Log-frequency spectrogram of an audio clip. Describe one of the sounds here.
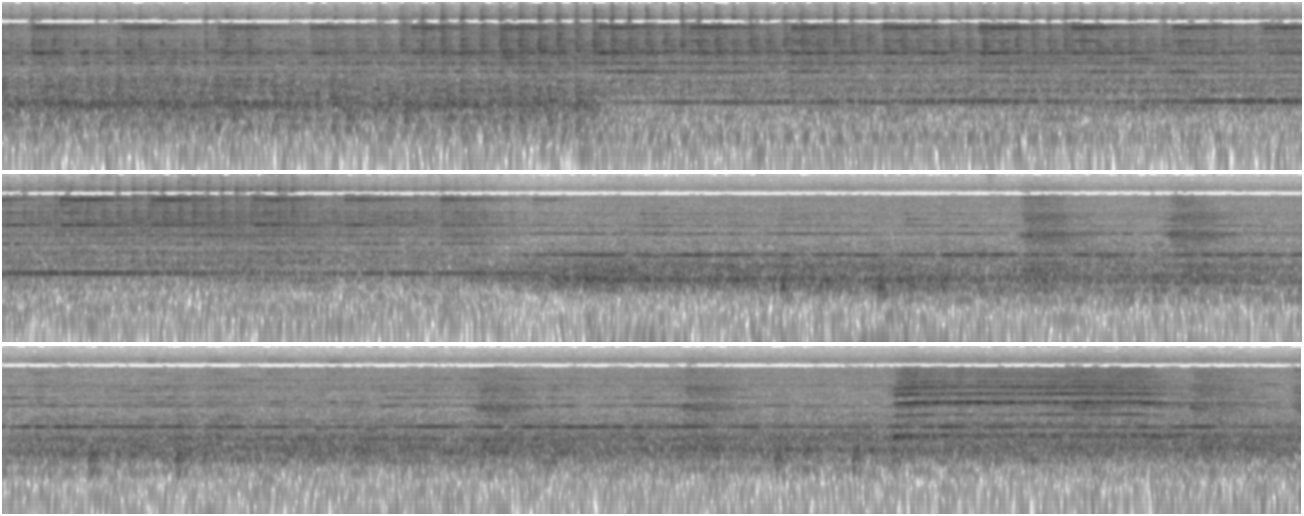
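A model train rumbles and clicks along its track.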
